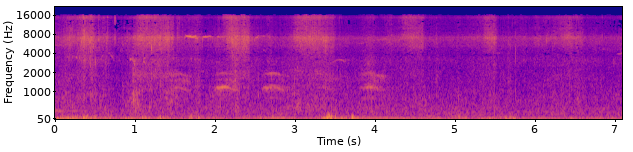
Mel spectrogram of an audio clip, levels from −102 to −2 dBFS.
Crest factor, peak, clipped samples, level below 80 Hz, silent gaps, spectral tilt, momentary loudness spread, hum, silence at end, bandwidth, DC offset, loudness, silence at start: 22 dB; -18 dBFS; under 0.1%; -44 dBFS; none; -1.5 dB/octave; 13 LU; none; 0 s; 16.5 kHz; under 0.1%; -36 LUFS; 0 s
